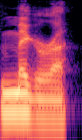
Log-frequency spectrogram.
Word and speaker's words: Megara: But not long after they leave Phil's island, they meet Megara, or Meg, a sarcastic damsel whom Hercules saves from the centaur Nessus. It's pronounced Megara. Megara.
